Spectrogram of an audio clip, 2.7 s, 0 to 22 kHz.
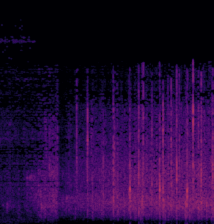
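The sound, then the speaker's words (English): A crowd of Florida Agricultural and Mechanical University (FAMU) students, professors, graduates, and trustees breaks into cheering and applause as the university's 11th president is presented, starting as a soft wash and swelling into dense, crackling clapping over a few seconds. “A crowd of FAMU students, professors, graduates, and trustees cheers as Trustee Chair Solomon Badger presents the university mace, a ceremonial staff decorated in school colors, to Elmira Mangum, signifying her acceptance of the position”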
